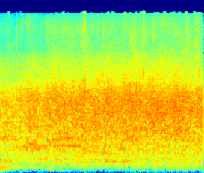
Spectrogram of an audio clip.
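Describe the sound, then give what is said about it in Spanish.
An audience breaks into steady applause for God, a dense wash of many hands clapping at an even, fairly loud level throughout, with no individual voices standing out. “Denle un aplauso a Dios por eso, amado hermano.”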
